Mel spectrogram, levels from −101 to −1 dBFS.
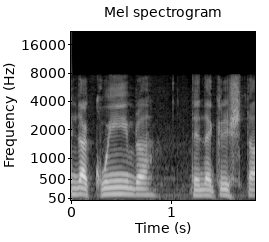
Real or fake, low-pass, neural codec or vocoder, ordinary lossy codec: fake; none; codec, 16 kHz, 8 kbps, FreqCodec, larger model; none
